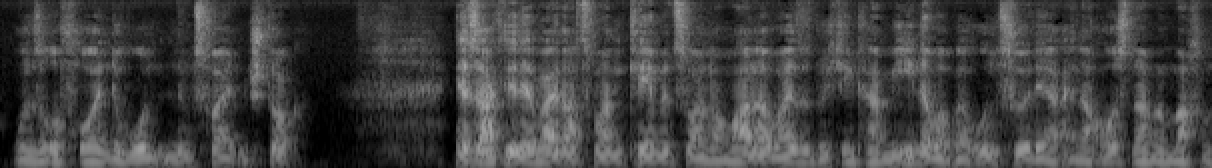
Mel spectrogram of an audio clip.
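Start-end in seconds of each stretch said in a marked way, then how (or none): none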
